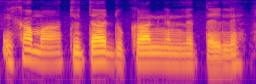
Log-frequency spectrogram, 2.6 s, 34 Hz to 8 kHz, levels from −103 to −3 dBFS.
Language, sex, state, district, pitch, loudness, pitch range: Wancho, male, Arunachal Pradesh, Longding, 130 Hz, -19 LUFS, 125-140 Hz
